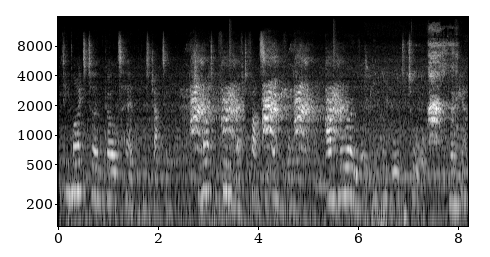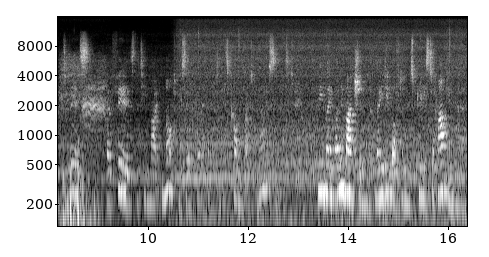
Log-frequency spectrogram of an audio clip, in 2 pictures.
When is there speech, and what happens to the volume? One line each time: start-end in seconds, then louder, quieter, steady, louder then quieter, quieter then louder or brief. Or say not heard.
0.0-16.3 louder.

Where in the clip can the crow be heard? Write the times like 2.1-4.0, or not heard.
2.5-9.2.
